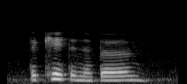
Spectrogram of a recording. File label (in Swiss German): "kittenebauim", alsace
